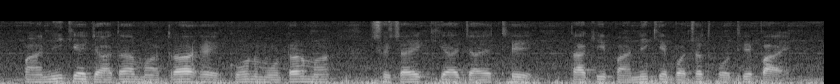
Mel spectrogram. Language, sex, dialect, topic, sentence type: Chhattisgarhi, male, Eastern, agriculture, question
